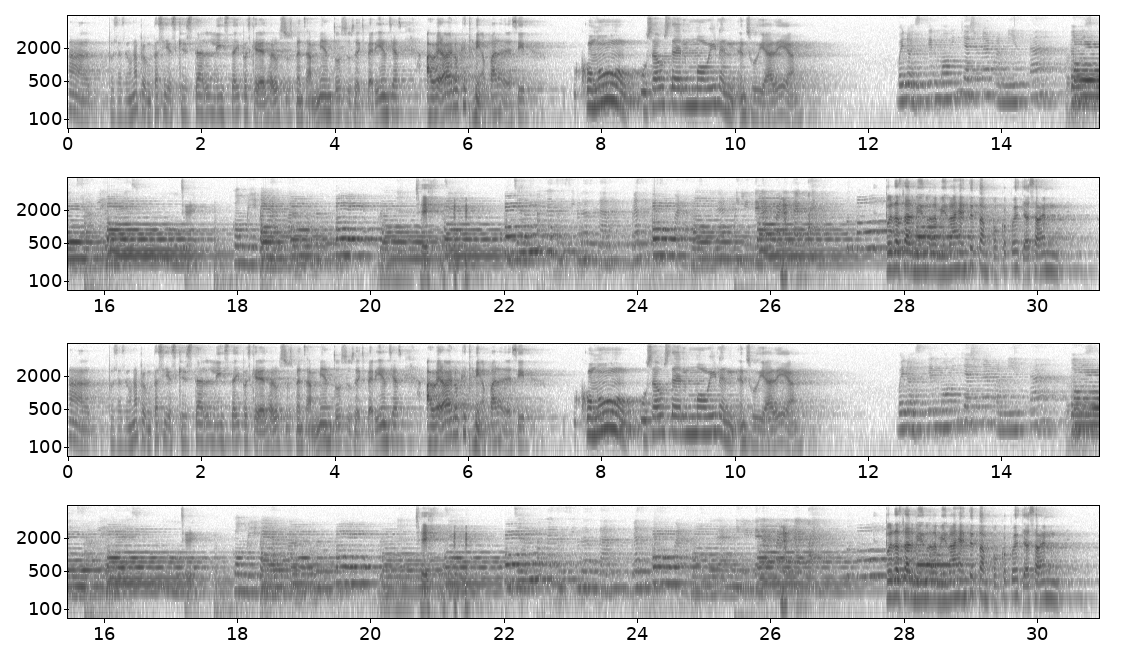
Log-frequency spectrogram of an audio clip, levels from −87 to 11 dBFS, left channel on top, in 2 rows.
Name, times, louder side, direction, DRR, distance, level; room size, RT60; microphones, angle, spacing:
voice 1, 0.0-7.1 7.6-11.0 17.2-17.4 20.7-21.0 26.1-26.3 27.7-30.5, right 1 dB, 5° right, 8 dB, 0.3 m, -28 dB
voice 2, 12.4-14.7 15.0-17.4 17.9-19.9 20.4-20.7 21.0-21.4 22.0-26.7, left 1 dB, 25° left, 0 dB, 1.1 m, -35 dB
sound 1, 15.0-17.7 18.0-28.6, left 2 dB, 90° left, 1.0 m, -26 dB
10.5 x 7.7 x 4.6 m, 2.1 s
head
